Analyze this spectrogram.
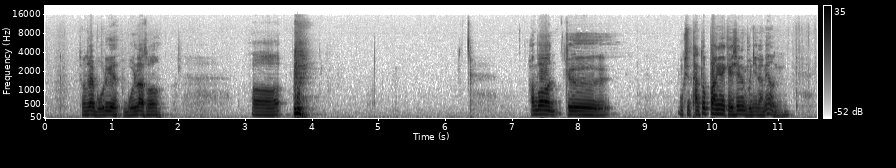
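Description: A man speaks close to a microphone, in short calm phrases with pauses.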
